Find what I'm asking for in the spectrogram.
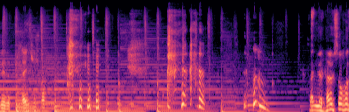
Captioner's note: laughter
